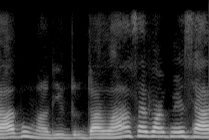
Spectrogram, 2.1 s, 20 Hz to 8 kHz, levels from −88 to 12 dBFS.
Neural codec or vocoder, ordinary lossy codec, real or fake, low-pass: codec, 16 kHz, 1 kbps, FreqCodec, larger model; none; fake; 7.2 kHz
